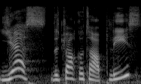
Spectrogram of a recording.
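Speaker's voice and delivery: ordinary talk, nothing marked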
